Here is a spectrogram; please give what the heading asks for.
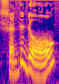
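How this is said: The voice rises at the end. It is a polite request. "When it is a request, ... rising tone is used"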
